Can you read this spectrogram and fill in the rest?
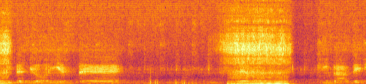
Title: Spike, the rottweiler dog snore like a pig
